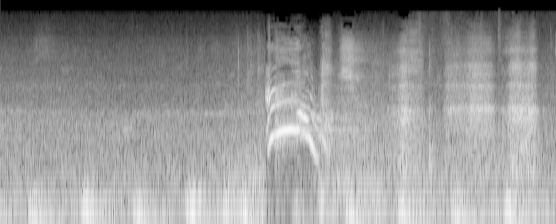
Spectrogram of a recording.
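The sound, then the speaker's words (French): A voice briefly imitates a bird's song with a short, wavering, high-pitched warble that rises and falls, followed by breathy vocal bursts over a low, rhythmic thumping background. “C'est quoi le chant de cet oiseau vais te le faire.”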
